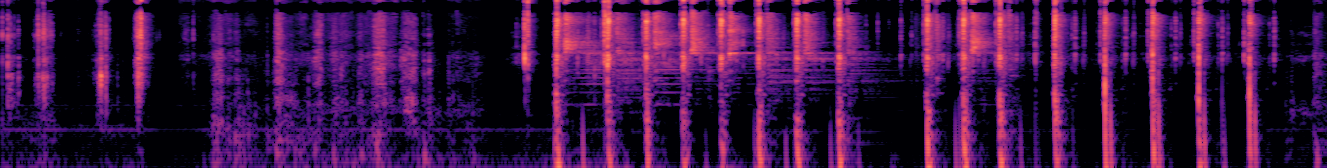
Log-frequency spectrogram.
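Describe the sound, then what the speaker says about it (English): A BB gun fires a series of sharp, loud cracks, irregularly spaced at first and then coming quickly one after another, close to the listener, with small clicks and handling noise between shots. "Time for the gun."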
